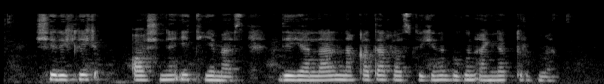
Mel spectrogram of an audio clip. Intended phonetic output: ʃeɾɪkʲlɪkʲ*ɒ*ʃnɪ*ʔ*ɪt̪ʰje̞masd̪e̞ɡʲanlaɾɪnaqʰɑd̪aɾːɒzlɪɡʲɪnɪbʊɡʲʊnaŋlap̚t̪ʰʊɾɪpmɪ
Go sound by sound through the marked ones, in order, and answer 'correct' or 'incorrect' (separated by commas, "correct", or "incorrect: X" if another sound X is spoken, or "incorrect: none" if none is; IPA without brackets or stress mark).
correct, correct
